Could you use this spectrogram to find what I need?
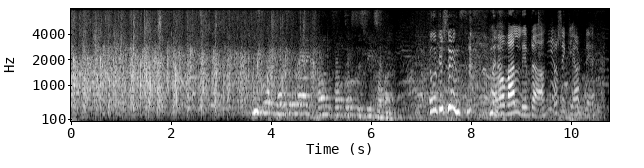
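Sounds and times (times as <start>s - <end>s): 
audience applause after children sang hit songs: 0.0s - 5.5s
speech: 4.1s - 6.6s, 7.2s - 10.7s.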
